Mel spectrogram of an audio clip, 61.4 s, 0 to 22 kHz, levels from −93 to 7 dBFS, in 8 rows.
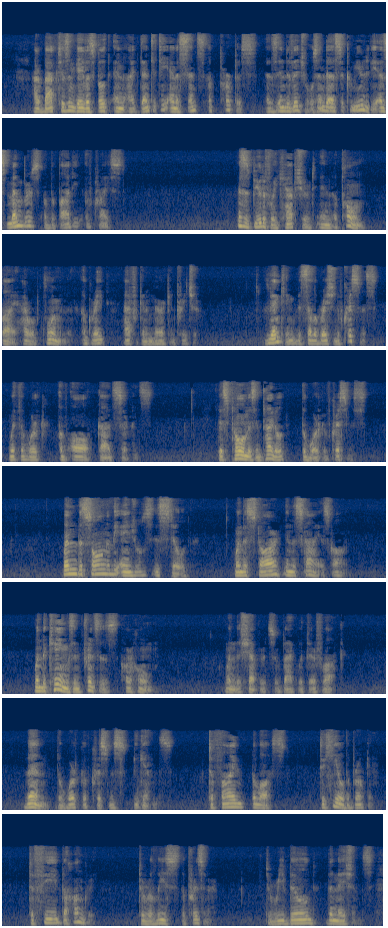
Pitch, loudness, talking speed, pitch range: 115 Hz, -29 LUFS, 115 wpm, 100-130 Hz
